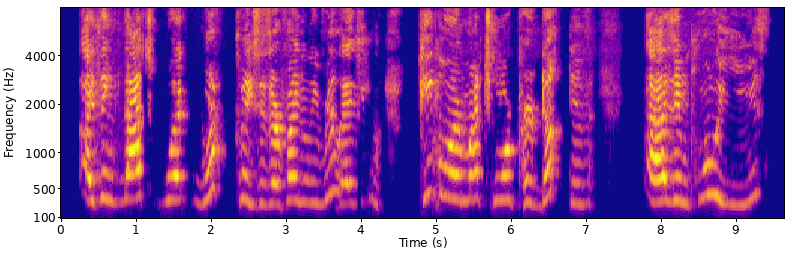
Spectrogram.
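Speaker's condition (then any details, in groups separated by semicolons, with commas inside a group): Cerebral palsy; spastic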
